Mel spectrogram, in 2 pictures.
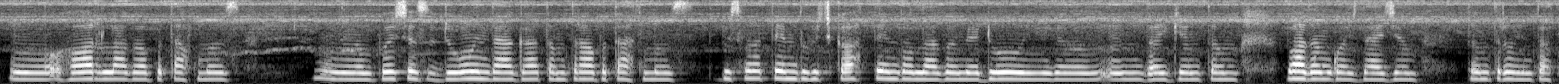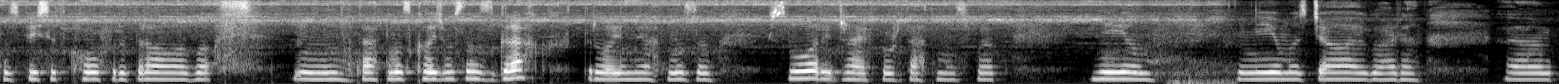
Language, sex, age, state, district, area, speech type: Kashmiri, female, 18-30, Jammu and Kashmir, Bandipora, rural, spontaneous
